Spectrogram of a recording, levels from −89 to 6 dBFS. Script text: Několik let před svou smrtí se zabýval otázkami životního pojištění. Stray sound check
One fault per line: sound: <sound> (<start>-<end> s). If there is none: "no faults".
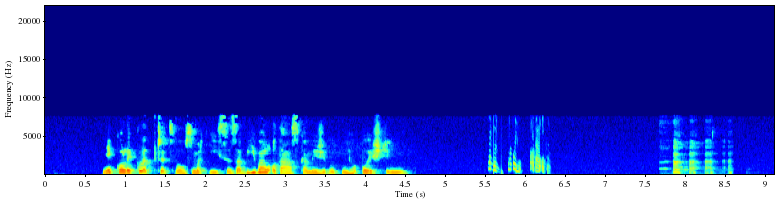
sound: chirp (5.5-6.3 s)
sound: laugh (7.7-8.6 s)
